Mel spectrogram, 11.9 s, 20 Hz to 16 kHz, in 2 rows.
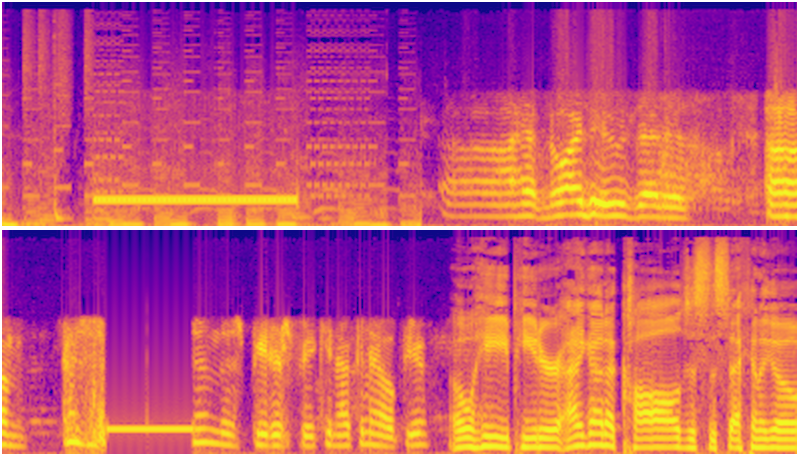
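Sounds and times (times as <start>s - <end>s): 
low busy musical background: 0.0s - 3.3s
telephone ringback tone on an outgoing call: 0.7s - 2.3s
speech: 4.0s - 6.8s, 7.4s - 11.9s.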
